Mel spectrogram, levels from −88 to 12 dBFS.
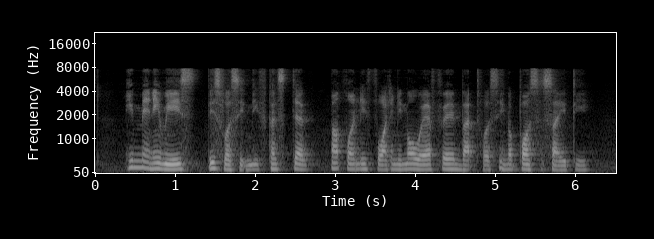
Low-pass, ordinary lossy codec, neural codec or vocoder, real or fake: none; none; codec, 16 kHz, 0.5 kbps, FunCodec, trained on LibriTTS, 25 frames a second; fake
